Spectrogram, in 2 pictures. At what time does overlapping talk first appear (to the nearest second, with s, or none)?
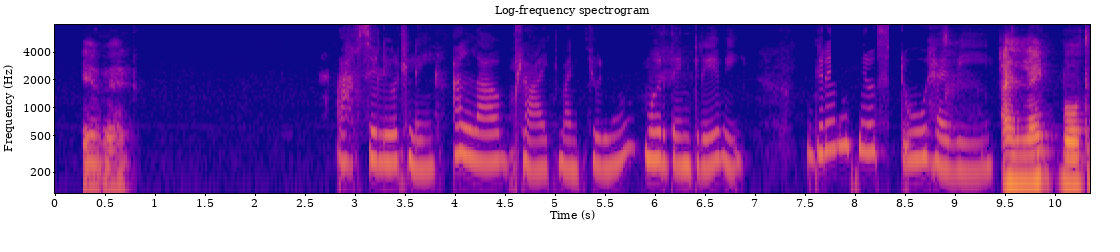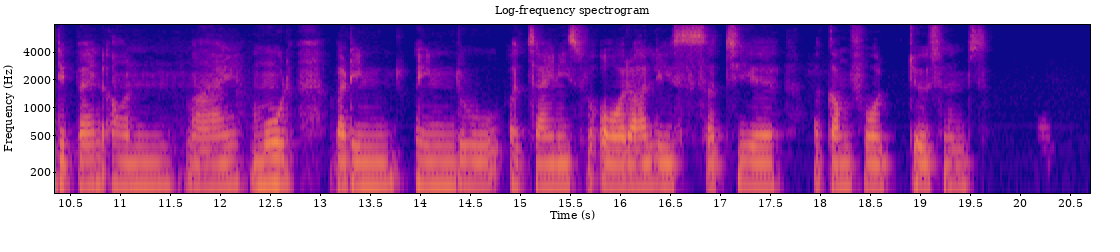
none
